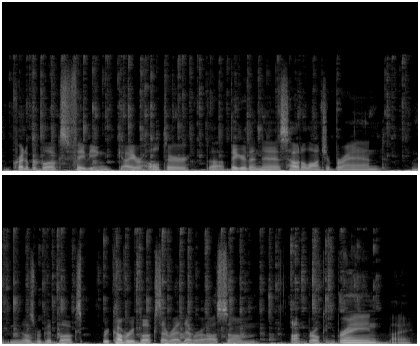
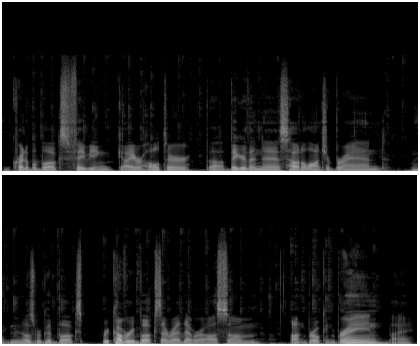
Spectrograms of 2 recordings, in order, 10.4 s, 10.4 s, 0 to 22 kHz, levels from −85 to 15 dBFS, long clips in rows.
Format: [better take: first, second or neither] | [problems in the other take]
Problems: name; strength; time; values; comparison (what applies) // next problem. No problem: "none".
second | household noises; loud; throughout; 6 dB below the speech; faint in the second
